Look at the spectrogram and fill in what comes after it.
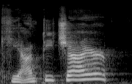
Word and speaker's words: Chiantishire: I'm calling it Chiantishire because of the wine Chianti, and it's Italy, and they drank the entire episode.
